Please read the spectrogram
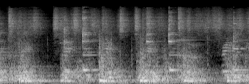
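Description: A group of hand drums (djembes, bongos and a bass drum) playing together in a steady beat of about three strokes a second, with a cowbell clanking along on the beat.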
